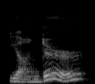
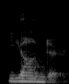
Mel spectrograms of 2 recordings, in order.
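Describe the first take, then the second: First: The stress is on the second syllable. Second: The stress is on the first syllable. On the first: The speaker calls it wrong. "we do not say" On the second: The speaker calls it right. "We say"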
